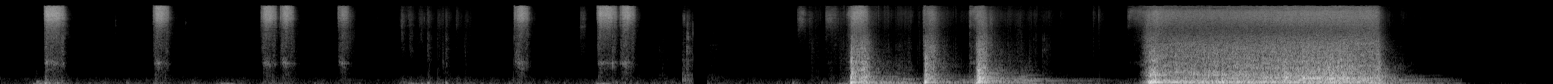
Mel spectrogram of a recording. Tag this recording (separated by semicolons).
burst; can; fire; reverb; spray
